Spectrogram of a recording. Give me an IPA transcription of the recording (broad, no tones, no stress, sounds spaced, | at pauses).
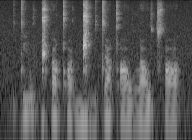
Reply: t i w ǁʰ ɯ qʼ o ɡ͡ǁ i t e qʼ ɑ w l ɑ w t͡sʼ ɑ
